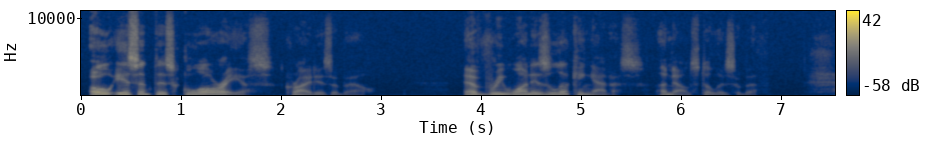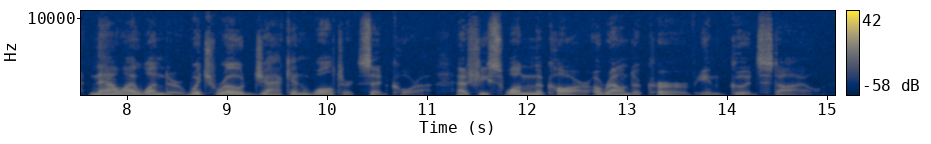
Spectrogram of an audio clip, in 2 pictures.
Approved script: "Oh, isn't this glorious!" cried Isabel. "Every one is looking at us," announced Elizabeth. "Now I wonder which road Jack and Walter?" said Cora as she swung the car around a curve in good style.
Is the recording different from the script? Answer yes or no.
no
